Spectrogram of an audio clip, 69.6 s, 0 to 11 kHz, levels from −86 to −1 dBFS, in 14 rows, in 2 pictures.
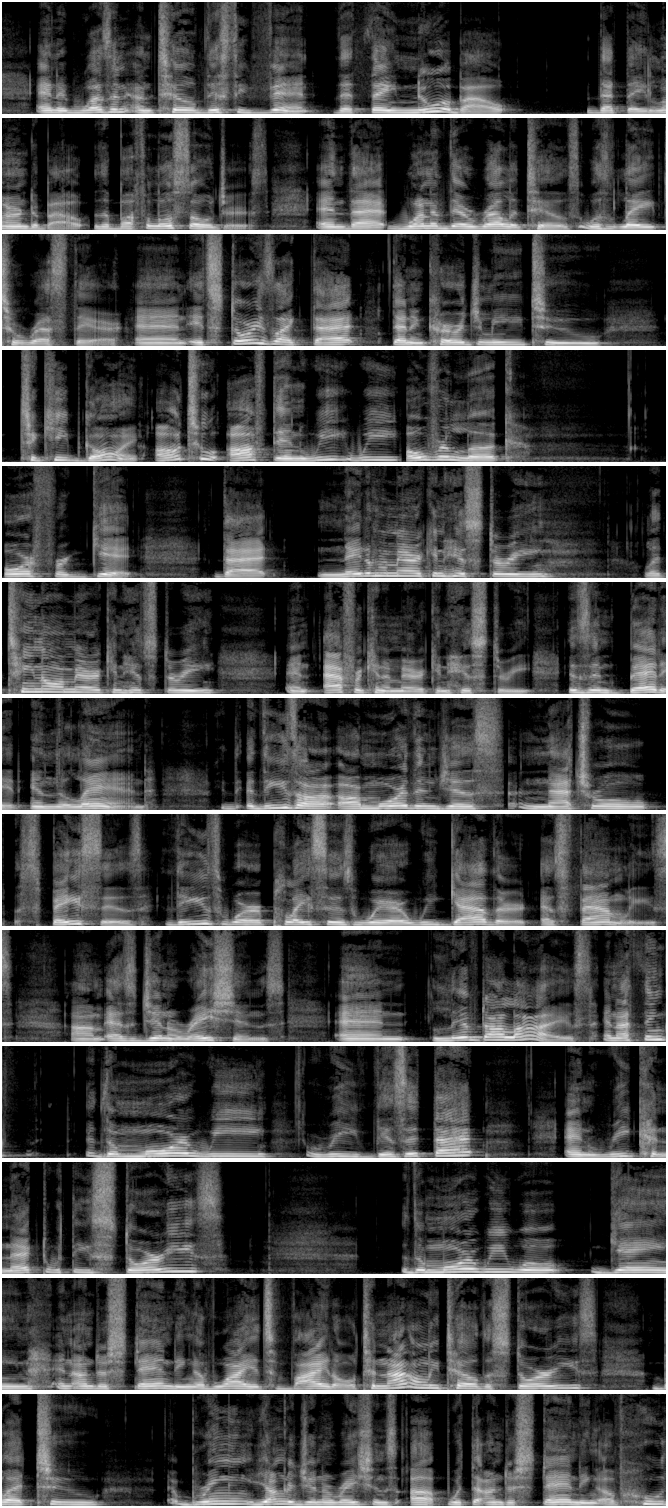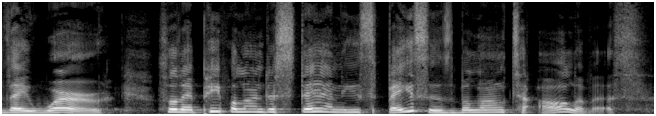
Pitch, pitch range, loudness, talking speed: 210 Hz, 190-240 Hz, -19 LUFS, 120 wpm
